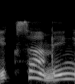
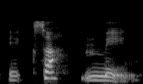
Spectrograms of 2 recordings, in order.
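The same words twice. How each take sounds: First: Said in the usual way. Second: "Examen" slowed, weight on XA; "Examen" split after its stressed XA. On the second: Shown as a demonstration. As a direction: say e-XA, pause, men for "Examen". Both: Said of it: "en la xa".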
